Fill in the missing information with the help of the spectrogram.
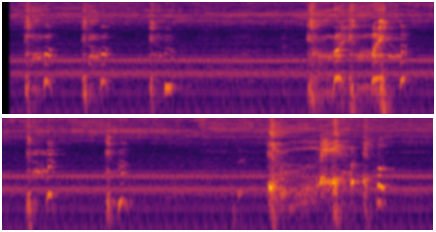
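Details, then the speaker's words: Repeated short coughs and throat clearing in clusters, with a steady background tone: a loose, wet, productive cough bringing up mucus. The cough came back a couple of days ago and has been increasing daily; the most coughing so far. "it's scary because I've been doing what I'm supposed to do and this is just part of it like usually I wouldn't be coughing this much this is the most that I have coughed"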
